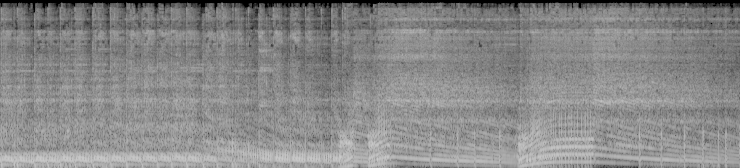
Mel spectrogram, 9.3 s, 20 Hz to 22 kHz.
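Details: Jonsered 930 project chainsaw restarted at high idle, with a suspected loose spark plug spring connection: steady two-stroke buzz with revs rising and falling through several blips, keeps running without stalling; normal running.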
